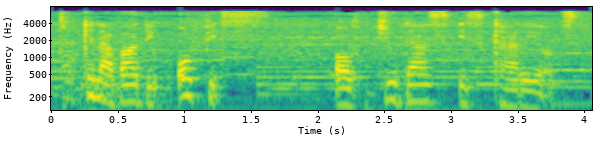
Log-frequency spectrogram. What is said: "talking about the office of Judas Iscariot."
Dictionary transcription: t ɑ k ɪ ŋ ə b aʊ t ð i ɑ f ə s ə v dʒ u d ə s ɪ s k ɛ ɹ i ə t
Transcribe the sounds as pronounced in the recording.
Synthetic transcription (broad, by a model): t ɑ k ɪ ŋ ə b aʊ t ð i ɑ f ə s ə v dʒ u d ə s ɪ s k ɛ ɹ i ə t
